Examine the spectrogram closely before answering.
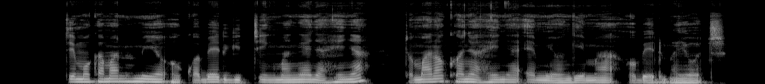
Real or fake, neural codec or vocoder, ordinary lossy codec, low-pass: real; none; none; none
